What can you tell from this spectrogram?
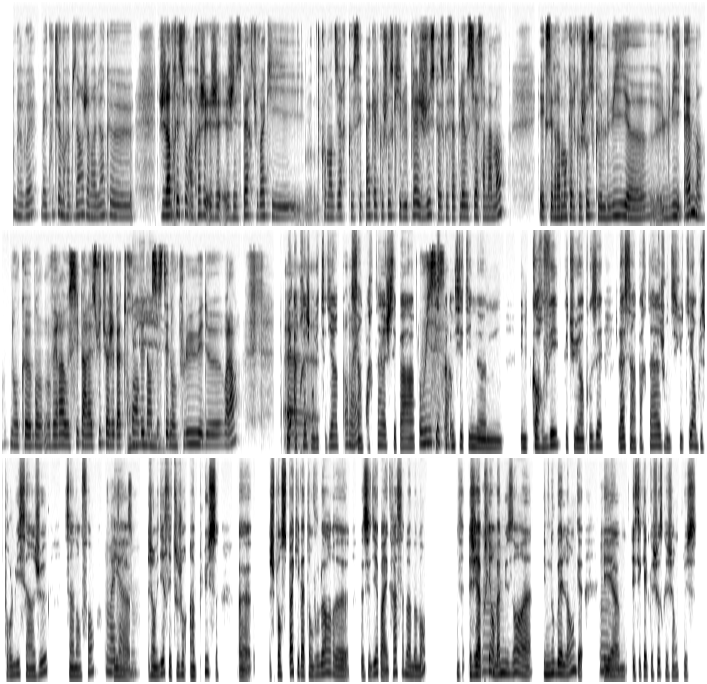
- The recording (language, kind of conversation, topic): French, podcast, Comment les voyages et tes découvertes ont-ils influencé ton style ?
- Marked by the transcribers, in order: stressed: "juste"; stressed: "aime"; stressed: "corvée"; chuckle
